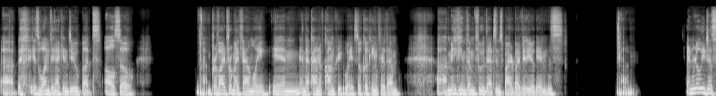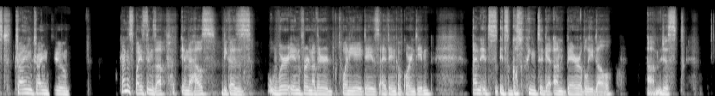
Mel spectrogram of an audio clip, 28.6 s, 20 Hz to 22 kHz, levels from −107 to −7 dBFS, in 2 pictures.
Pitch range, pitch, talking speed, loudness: 115-140 Hz, 125 Hz, 145 wpm, -20 LUFS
